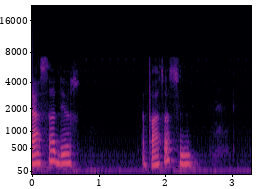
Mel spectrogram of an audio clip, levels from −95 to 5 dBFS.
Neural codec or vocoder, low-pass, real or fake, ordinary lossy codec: codec, 16 kHz, 0.9 kbps, LongCat-Audio-Codec; 7.2 kHz; fake; none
